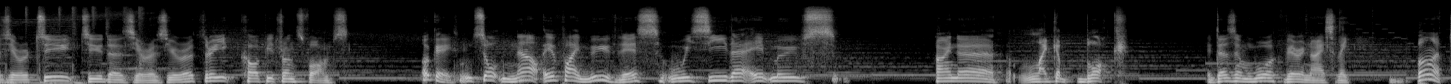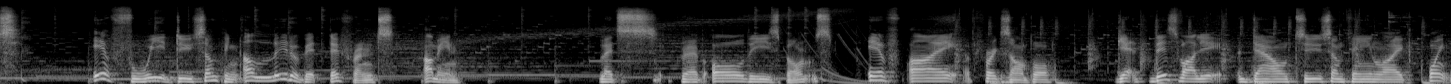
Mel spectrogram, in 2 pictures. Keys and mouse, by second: 0.4 alt+shift+click, 1.9 d, 4.4 click, 5.0 shift+middle click, 5.6 r, 7.2 g, 9.6 r, 13.0 middle click, 19.6 alt+shift+click, 23.9 click, 26.3-29.0 alt+drag.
